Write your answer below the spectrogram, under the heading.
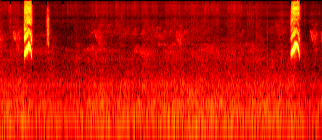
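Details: A cockatiel at feeding time gives two loud, sharp, harmonic screeches about five seconds apart.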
